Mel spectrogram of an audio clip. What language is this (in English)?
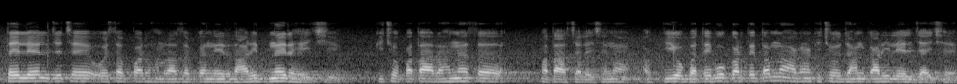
Maithili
